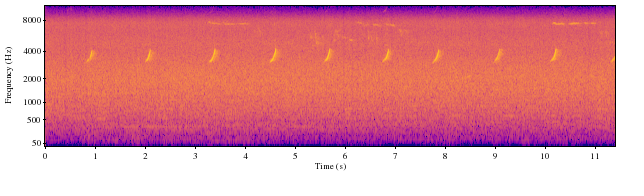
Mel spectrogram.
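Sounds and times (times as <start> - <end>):
background hiss: 0.0 - 11.3
common chaffinch Fringilla coelebs whistled notes: 0.8 - 1.1, 2.0 - 2.2, 3.3 - 3.5, 4.5 - 4.7, 5.3 - 5.9, 6.7 - 7.1, 7.7 - 8.0, 9.0 - 9.2, 10.1 - 11.3.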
